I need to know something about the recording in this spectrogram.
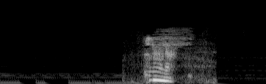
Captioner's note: sigh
